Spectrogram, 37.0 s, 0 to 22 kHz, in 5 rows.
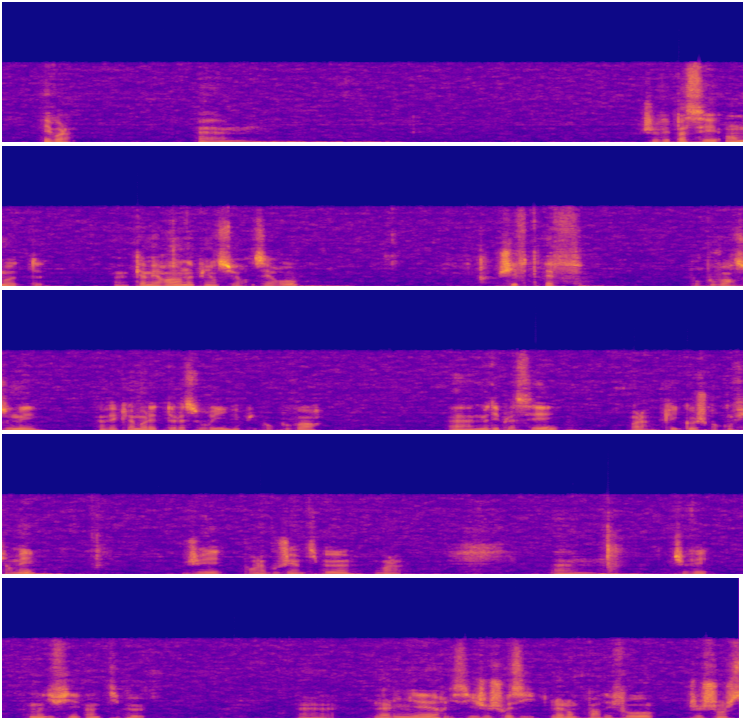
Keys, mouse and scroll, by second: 1.5 click, 4.1-5.6 scroll down 1, 9.1 KP_0, 11.2 right click, 12.6 shift+f, 23.1 g, 28.3 KP_7, 29.1-30.1 scroll down 15, 31.0 right click, 32.1-32.9 scroll down 2, 35.3 click.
